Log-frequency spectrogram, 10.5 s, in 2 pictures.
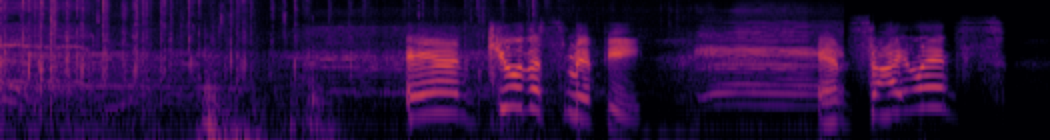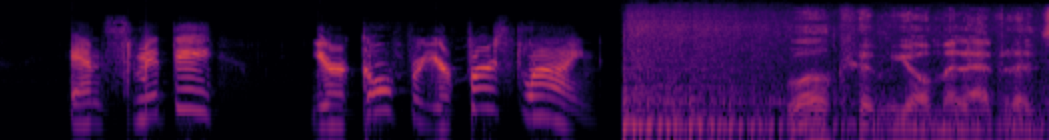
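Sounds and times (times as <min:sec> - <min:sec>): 
adoring crowd cheering and applauding: 0:00.0 - 0:02.8
speech: 0:02.1 - 0:08.3, 0:09.2 - 0:10.4.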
